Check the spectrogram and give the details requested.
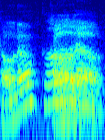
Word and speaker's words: codo: elbow called any guesses it's actually called your codo c-o-d-o can y'all say kodo yes very good all right now we're moving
